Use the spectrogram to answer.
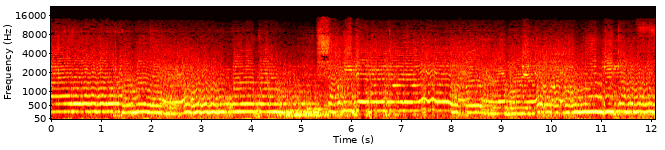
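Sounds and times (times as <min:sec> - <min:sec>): loud music holding long note: 0:00.0 - 0:12.0.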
